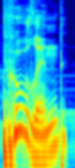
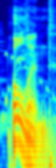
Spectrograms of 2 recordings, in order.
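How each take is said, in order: First: The first syllable sounds like pool. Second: The first syllable rhymes with pole. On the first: The speaker calls it wrong. "Not Pooland" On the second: The speaker calls it right. "it's pole, like a pole, like a street pole"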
